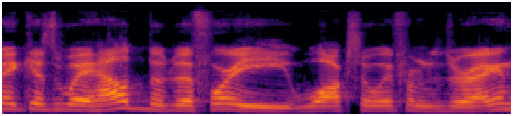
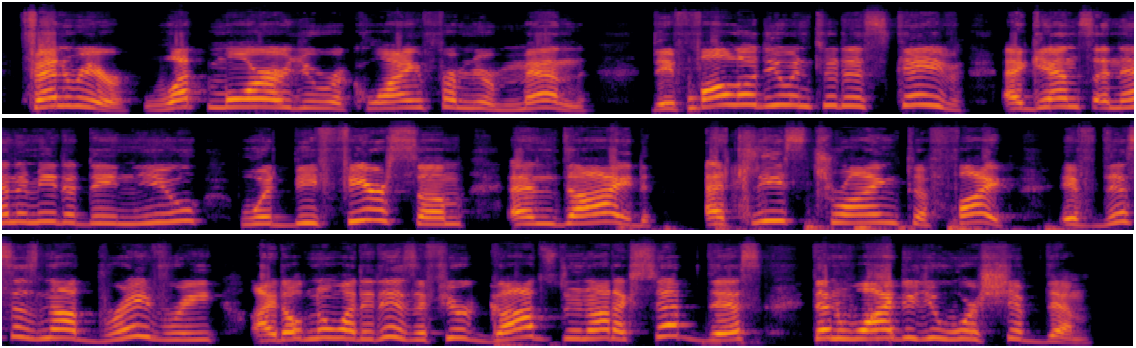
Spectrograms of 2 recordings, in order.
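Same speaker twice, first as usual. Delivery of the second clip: heated, angry outburst, voice raised and pitched up; 8 semitones higher than usual. Voicing a character who angrily confronts a leader: angry raised voice. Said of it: "gets kind of angry at that and raises his voice".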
